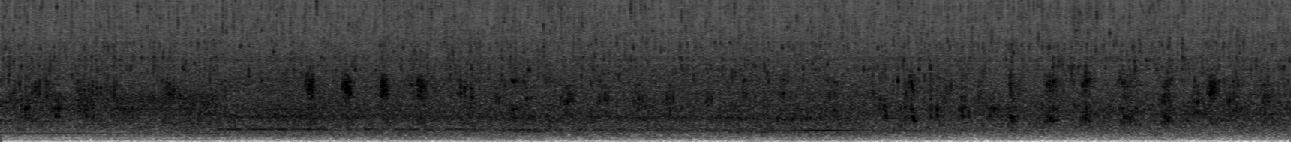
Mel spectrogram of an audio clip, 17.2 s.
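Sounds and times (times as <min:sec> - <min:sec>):
stream water flowing: 0:00.0 - 0:17.1
Tago's brown frog clucking: 0:04.0 - 0:07.7, 0:11.8 - 0:17.0.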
